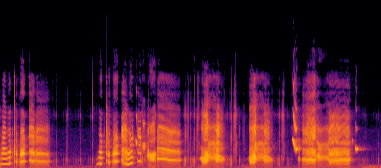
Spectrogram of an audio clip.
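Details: A pet parrot talking, its voice a series of clear harmonic, speech-like phrases and squawky bursts, some rising and falling, with pauses between, and a person speaking briefly.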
